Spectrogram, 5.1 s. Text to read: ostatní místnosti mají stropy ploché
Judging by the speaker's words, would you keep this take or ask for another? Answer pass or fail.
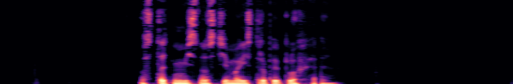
pass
